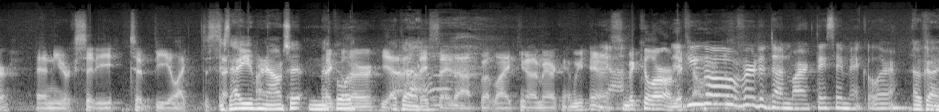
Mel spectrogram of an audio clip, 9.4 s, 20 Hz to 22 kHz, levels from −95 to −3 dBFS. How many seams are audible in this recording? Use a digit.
1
